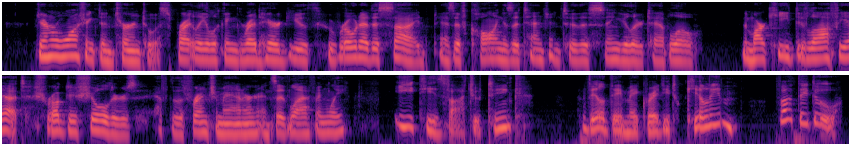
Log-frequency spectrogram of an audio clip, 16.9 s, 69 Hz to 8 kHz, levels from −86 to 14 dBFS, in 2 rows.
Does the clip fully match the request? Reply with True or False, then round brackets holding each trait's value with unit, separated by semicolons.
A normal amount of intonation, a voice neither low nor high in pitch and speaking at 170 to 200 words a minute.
True (3.5 semitones; 155 Hz; 190 wpm)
